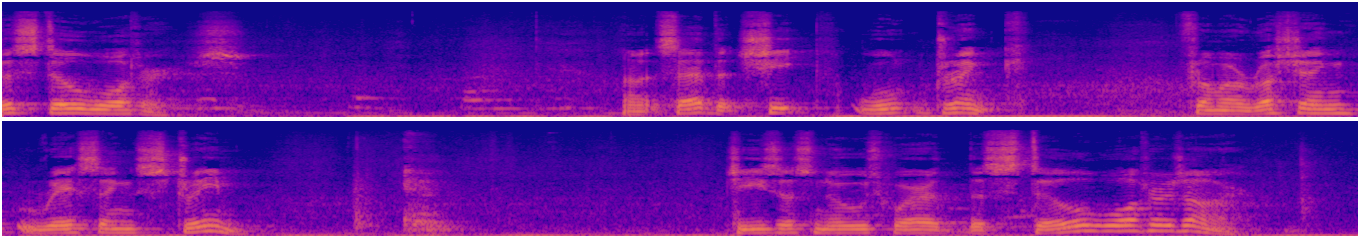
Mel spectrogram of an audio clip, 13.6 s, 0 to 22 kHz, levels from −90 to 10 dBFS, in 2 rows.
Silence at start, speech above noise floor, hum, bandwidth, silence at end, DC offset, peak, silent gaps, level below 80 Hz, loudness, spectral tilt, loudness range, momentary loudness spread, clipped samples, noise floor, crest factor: 0 s; 22 dB; none; 15.5 kHz; 0 s; under 0.1%; -12 dBFS; none; -46 dBFS; -28 LUFS; -4 dB/octave; 5 LU; 22 LU; under 0.1%; -50 dBFS; 18 dB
